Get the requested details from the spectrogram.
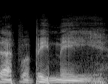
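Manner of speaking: rough, deep, gruff voice. A storyteller voices someone off to the east answering visitors, in a gruff voice. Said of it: "a gruff voice from somewhat off to the east says".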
